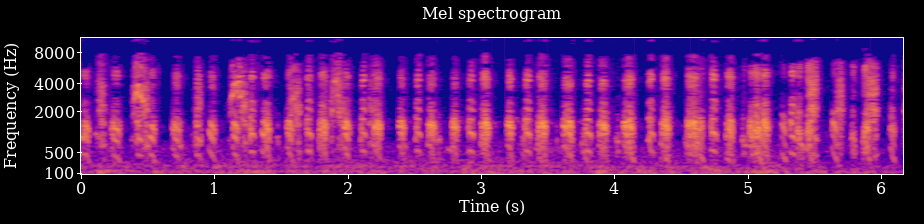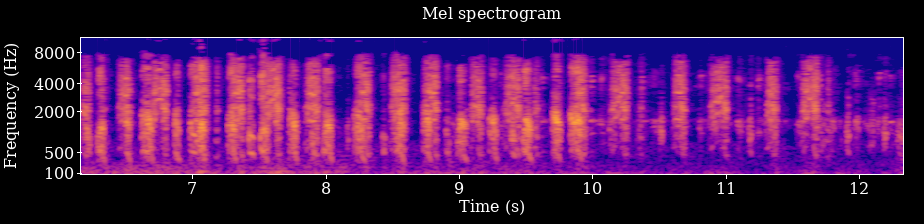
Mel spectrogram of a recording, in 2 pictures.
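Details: Chukar partridge males fighting and displaying for females during breeding season, filmed from a car: a dense, rapid stream of overlapping clucking chuk notes from several birds, pulsing steadily for the whole stretch with little pause.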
